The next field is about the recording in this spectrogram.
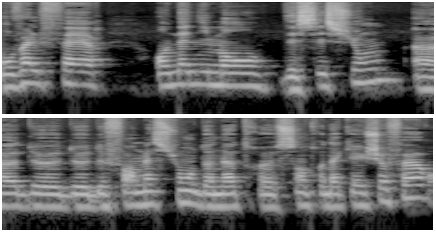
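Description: Fairly high for a man, this man's voice carries ordinary pitch variation. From grew up abroad: Brazil, French Guiana, Guadeloupe. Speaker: ride-hailing company executive. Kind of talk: interview. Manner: halting, many repeated words and fillers.

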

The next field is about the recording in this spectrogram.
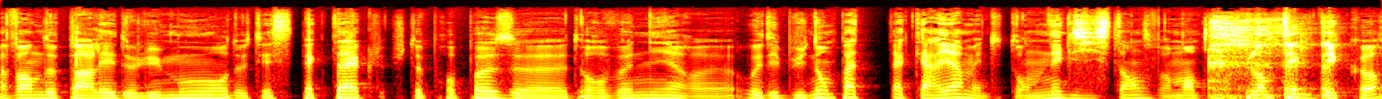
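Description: A man with a plain, everyday voice talks at a fairly quick pace with hardly any pauses, at a medium pitch and with fairly even intonation, in a dry, close sound with no echo. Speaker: podcast host. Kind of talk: interview.

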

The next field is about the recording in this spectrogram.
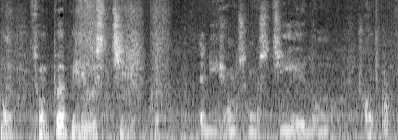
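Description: Noticeable background noise sits under a man's voice with lively intonation. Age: 60s. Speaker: passerby interviewee, former carpenter. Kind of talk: casual chat. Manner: talkative and at ease.

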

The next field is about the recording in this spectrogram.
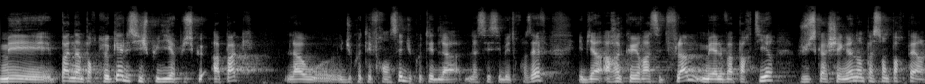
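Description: With noticeable background noise behind him, a man speaks at a fairly quick pace and a medium pitch, his pitch variation ordinary. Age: 30s. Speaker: local politician. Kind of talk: interview. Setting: stage with audience.

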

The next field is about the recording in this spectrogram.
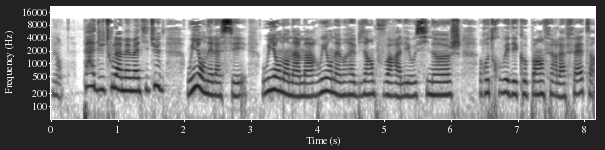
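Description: A woman with a normal speaking voice talks at a moderate pace, medium in pitch with ordinary pitch variation. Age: 40s. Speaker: yoga teacher, former journalist. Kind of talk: casual interview.

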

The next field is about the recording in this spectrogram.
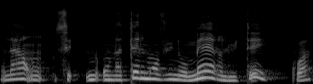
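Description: Woman at medium pitch with a dark, mellow tone and lively intonation, on a very clean recording with a silent background. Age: 30s. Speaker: theologian. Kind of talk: interview.

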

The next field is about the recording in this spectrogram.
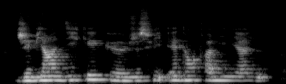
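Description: Speaking very slowly, a woman with a medium-pitched voice has a dark, mellow tone. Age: 40s. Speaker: family caregiver and nonprofit site manager. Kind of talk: interview testimony. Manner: hesitant, with frequent fillers.

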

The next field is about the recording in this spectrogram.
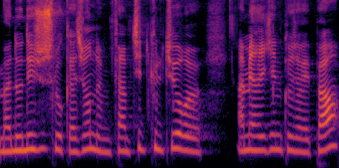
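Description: A woman speaks very fast in a dark, mellow tone. Her intonation is fairly even. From northern France, Dunkirk. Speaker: beginner stand-up comedian. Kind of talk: casual interview chat.

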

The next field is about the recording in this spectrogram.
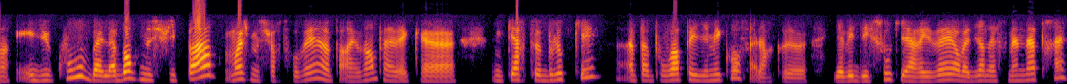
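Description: A woman with a mid-range voice talks at a medium tempo, her pitch moving in a typical way. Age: 40s. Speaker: artist and breast cancer survivor. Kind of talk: interview testimony. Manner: hesitant, many fillers.

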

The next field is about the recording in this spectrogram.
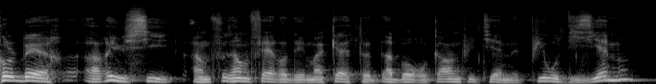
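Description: Very slow yet with hardly any pauses, a man speaks at a medium pitch with lively intonation. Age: 80s+. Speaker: retired naval model maker. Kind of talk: casual interview. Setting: home garage workshop.

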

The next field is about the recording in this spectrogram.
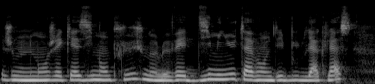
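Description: Somewhat breathy, a woman speaks at a medium pitch and fairly quick pace, in a dark, mellow tone with fairly even intonation. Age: 20s. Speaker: primary school teacher. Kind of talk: testimony.

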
